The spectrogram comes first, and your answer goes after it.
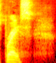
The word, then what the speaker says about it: Bryce: Tingle has just corrected me and said that I mispronounced his name. It's not Bruce, it's Bryce.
